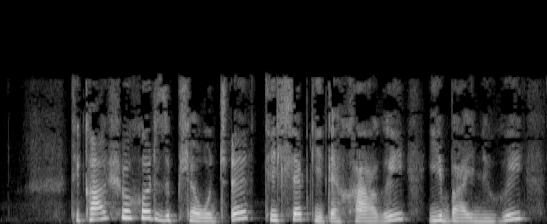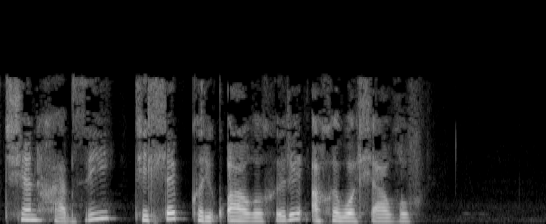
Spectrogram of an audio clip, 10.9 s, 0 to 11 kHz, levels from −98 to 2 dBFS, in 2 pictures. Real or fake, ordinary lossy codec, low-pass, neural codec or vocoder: real; MP3, 32 kbps; 7.2 kHz; none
